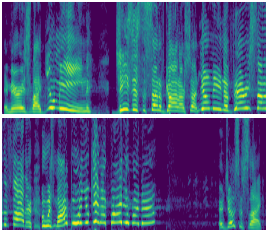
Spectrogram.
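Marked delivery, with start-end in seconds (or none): 0.9-9.7 high, loud indignant cry, slowing at the end; hammed-up outraged mother. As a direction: rise into a shrill scolding disbelief. Mary reacts to losing Jesus.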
